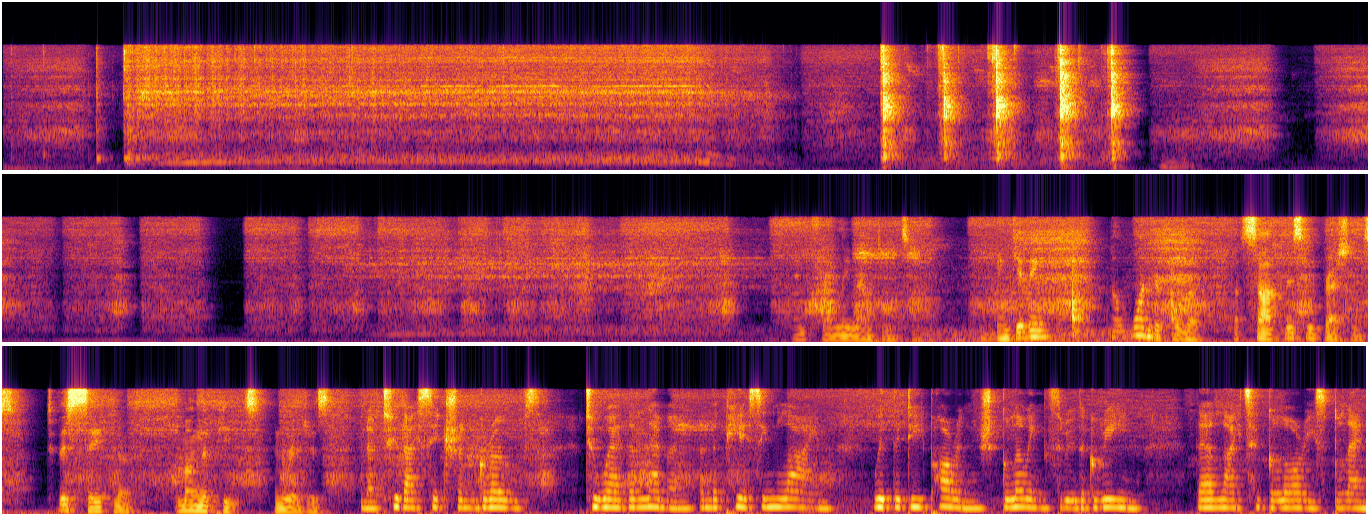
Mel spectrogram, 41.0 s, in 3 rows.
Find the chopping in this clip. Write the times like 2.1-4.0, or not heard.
8.8-11.2, 22.8-25.4.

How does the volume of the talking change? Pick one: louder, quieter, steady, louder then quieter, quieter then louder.
steady.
